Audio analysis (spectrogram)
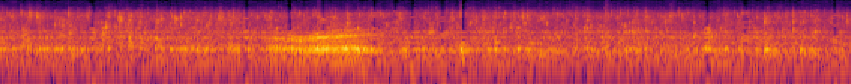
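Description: Tap water runs steadily into a pot being filled for pasta in a home kitchen, a continuous splashing hiss that swells briefly midway as a person speaks a few words.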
